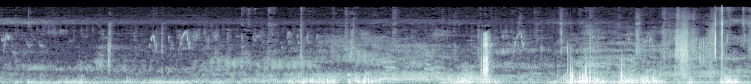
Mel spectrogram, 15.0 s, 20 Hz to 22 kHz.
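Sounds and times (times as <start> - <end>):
bird chirps: 0.0 - 10.9
wind buffeting microphone: 0.0 - 15.0.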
